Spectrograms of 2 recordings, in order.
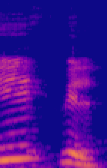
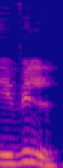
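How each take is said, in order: First: E - VIL, drawn apart; syllable by syllable. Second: Said in the usual way. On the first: Shown as a demonstration. Teacher showing a two syllable word, "Evil" split apart. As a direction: say "Evil" as two separate beats. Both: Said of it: "These are all called two syllabic".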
